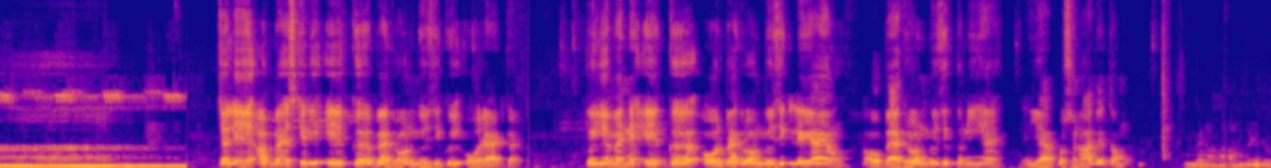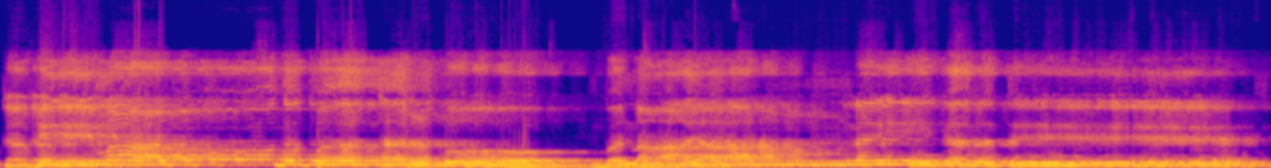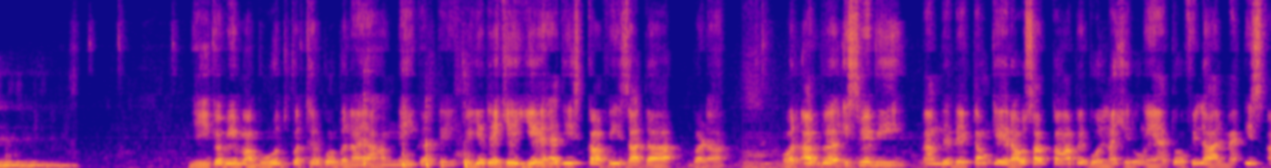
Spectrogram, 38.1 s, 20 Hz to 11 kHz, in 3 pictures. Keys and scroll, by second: 11.6 space, 26.3 space.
